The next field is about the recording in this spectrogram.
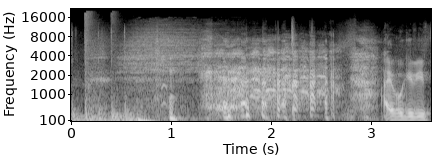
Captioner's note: laughter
